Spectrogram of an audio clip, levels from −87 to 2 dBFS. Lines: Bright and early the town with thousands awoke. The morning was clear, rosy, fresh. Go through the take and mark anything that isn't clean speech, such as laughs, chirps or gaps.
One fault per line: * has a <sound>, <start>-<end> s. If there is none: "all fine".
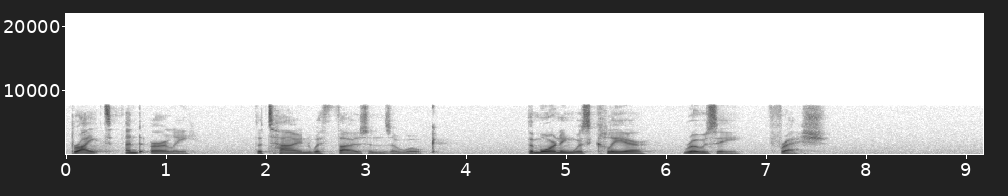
all fine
